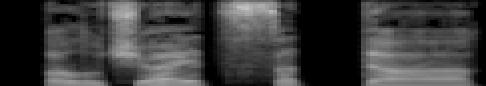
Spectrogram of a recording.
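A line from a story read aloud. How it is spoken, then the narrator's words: Thoughtful drawl. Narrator (Russian): задумчиво протянул Кай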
